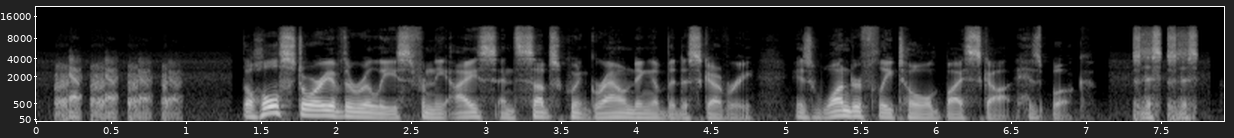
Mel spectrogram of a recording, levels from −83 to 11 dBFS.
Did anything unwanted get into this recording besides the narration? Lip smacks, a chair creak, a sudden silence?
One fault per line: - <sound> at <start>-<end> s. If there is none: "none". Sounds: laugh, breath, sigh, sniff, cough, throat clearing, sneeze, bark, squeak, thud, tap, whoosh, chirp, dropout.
- laugh at 0.1-1.0 s
- laugh at 7.3-7.7 s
